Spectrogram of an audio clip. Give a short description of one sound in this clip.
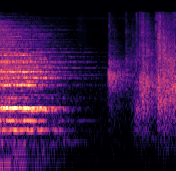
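A choir sings loudly in a large echoing hall.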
